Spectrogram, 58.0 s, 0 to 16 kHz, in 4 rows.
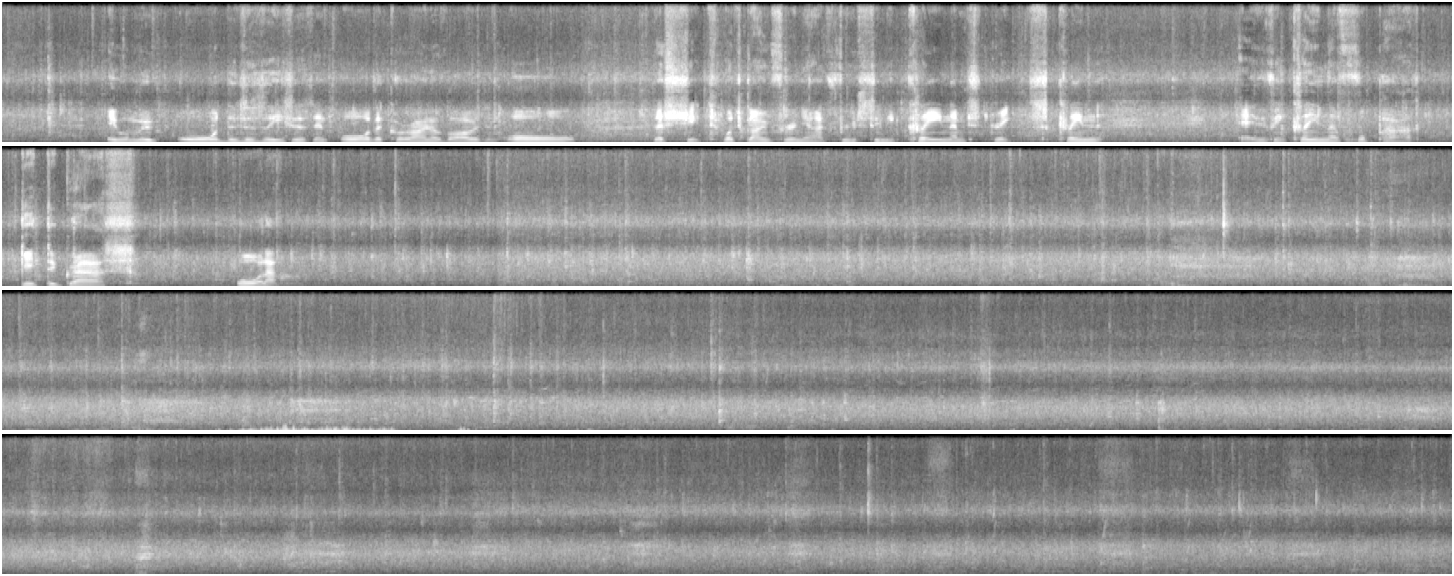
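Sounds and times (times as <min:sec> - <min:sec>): heavy rain on pavement: 0:00.0 - 0:58.0.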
